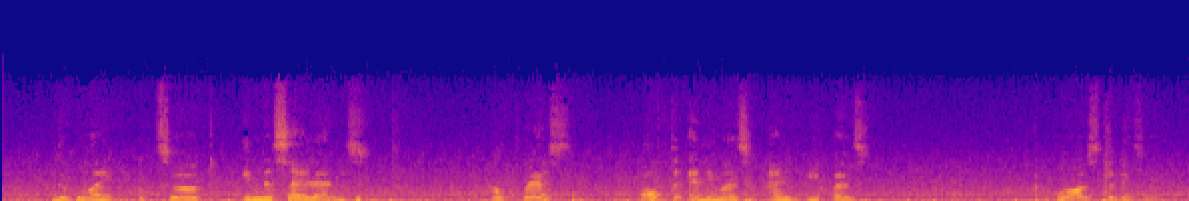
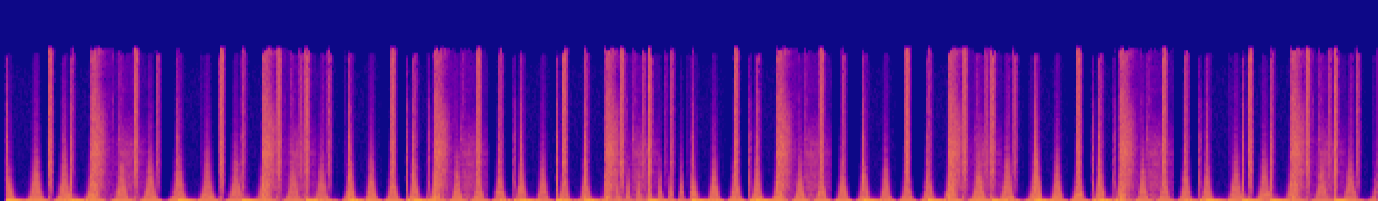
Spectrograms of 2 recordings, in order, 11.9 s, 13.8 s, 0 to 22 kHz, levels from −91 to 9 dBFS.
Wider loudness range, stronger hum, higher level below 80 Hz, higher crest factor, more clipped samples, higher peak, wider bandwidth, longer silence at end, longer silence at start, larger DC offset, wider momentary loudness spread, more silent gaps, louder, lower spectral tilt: first, 5 LU vs 1 LU; neither; second, -36 dBFS vs -18 dBFS; first, 20 dB vs 14 dB; neither; about the same, -2 dBFS vs -4 dBFS; second, 13 kHz vs 17 kHz; about the same, 0 s vs 0 s; about the same, 0.05 s vs 0.05 s; neither; first, 16 LU vs 6 LU; neither; about the same, -21 LUFS vs -20 LUFS; first, -6 dB/octave vs -4.5 dB/octave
